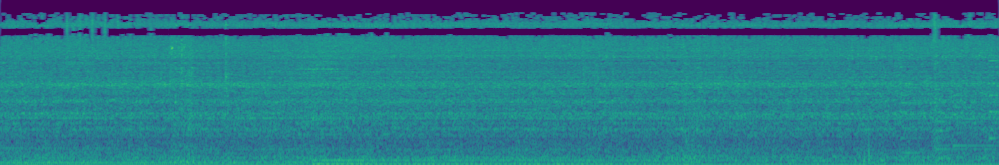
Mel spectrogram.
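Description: Engine of a moving road vehicle, heard from inside while riding: a steady low drone that shifts to a different pitch about three seconds in.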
